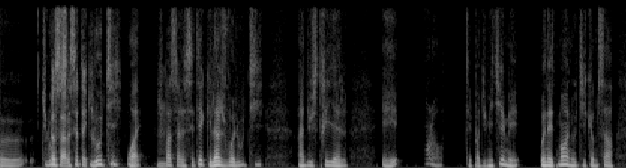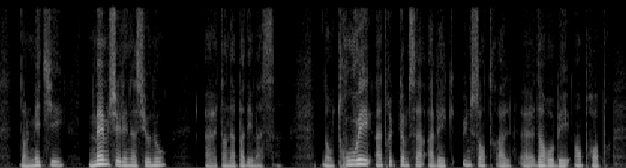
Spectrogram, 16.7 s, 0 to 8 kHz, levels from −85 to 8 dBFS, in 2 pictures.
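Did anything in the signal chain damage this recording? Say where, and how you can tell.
Yes. At 5.66 s there is a skip ahead: audio was dropped, either in transit or by the jitter buffer draining overflow, so roughly 0.7 s of speech vanishes and the two sides are spliced with no gap or fill. On a waveform the envelope changes abruptly at one point, and a spectrogram shows formant tracks breaking off and restarting mid-pattern with no silence between them. It sounds like part of a word or phrase has simply gone missing.

From 5.76 to 8.16 s the buffer, still holding more than its target, applied a jitter buffer speed-up, trimming pitch-period-sized chunks repeatedly to remove about 200 ms. Speech runs about 9% fast at unchanged pitch and sounds hurried. A spectrogram keeps harmonics at the same frequencies while syllables compress in time. The waveform shows slightly shortened voiced stretches with small period-boundary joins. 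The G.722 call path itself limits content to 8 kHz.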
